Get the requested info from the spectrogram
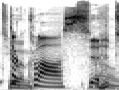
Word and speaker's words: Sinterklaas: The Dutch immigrants actually brought Sinterklaas, is how they pronounce it. – Sinterklaas.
